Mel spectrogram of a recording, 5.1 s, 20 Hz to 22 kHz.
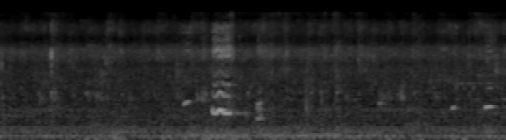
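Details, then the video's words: Poodle puppy four weeks old, at weaning age, letting out a few thin high squeaky whimpers, one wavering cry in the middle, over a low steady background hum. "poodle umur 4 minggu"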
